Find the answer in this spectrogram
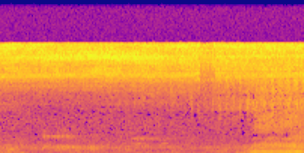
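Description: A bee flying close by, buzzing loudly for about a second near the end with a wavering pitch as it passes. A faint steady high hiss runs underneath.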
